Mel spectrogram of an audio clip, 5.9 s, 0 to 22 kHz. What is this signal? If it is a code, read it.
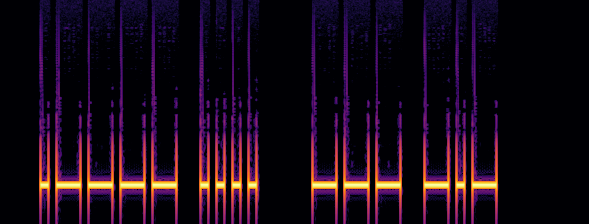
Morse code, heard as a keyed tone, about 15 wpm, 700 Hz. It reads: 1H OK
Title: Winter Field Day Exchanges 15wpm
